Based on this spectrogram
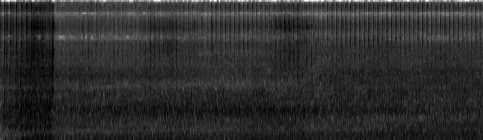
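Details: Cheap abandoned lawn mower, started in snowy weather: small engine catches and runs with a slightly wavering, uneven beat rather than a firm steady drone, some smoke; unsteady running, cause unclear.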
